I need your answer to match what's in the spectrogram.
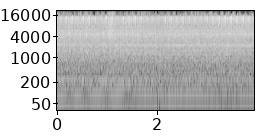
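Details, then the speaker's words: BMW 328i E90 after swapping damaged N52 for a used N52, first start, new exhaust gaskets, fuel fitting leaking: steady idle under hiss and loud power steering pump whir, no knocking or stumbling; normal idle. "that's the power steering pump making a lot of noise no big deal sounds good"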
